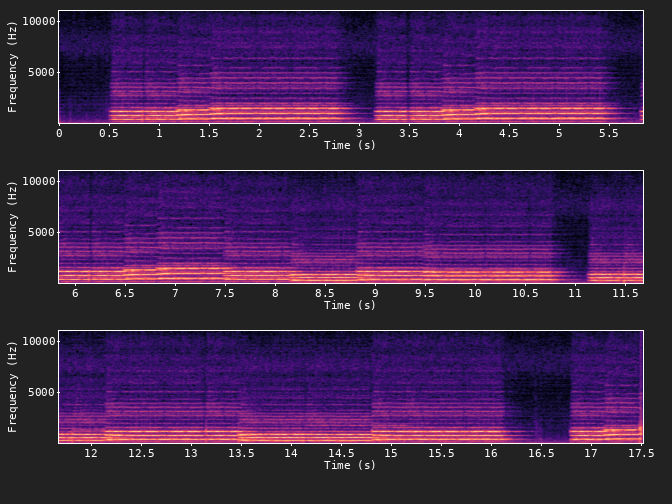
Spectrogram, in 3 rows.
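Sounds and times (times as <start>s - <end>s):
alto part: 0.5s - 17.5s.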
